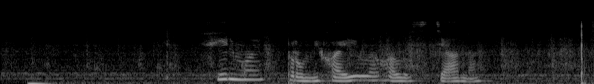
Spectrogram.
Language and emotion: Russian, sad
